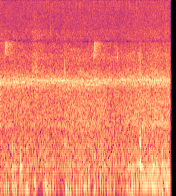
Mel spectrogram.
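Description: Quiet outdoor background: a faint even hiss with a steady high-pitched tone throughout, and a couple of faint clicks.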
